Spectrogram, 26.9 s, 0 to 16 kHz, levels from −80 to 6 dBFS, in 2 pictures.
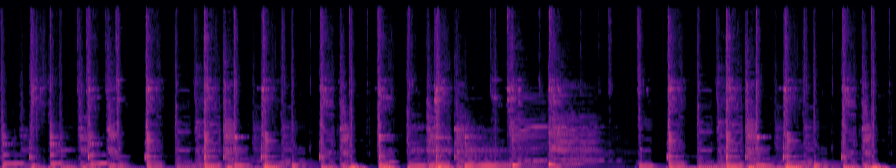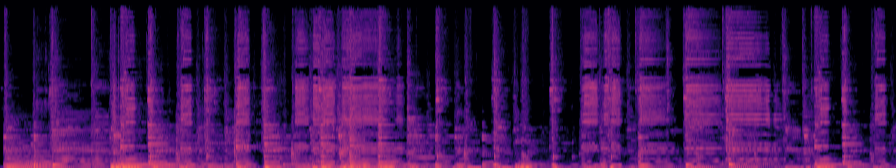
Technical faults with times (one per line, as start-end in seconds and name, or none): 0.00-26.89 noise suppressor applied to music or sounds
0.00-6.11 sound cut by the noise suppressor
9.04-10.00 sound cut by the noise suppressor
12.42-13.49 sound cut by the noise suppressor
19.80-26.89 sound cut by the noise suppressor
